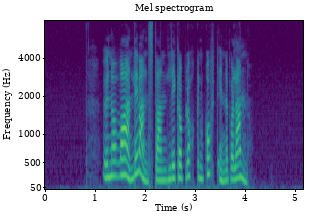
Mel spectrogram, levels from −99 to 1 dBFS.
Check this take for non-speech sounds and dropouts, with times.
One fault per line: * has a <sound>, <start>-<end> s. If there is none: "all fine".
all fine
